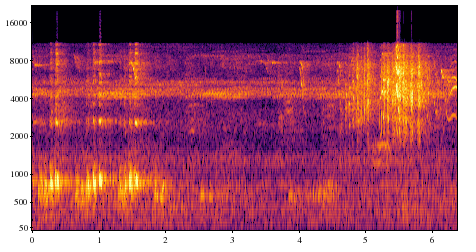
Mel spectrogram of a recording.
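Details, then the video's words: Green ibis (Mesembrinibis cayennensis) in Pirenópolis, Goiás, Brazil, uttering three loud low guttural notes about half a second apart, then quiet, followed by shrill high calls from other birds. "Canto do Pássaro Coró coró, Som do CORO CORÓ CANTANDO"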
